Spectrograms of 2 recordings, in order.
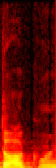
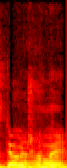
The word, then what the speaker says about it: Dogecoin: Dogcoin? No, it's Dogecoin.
